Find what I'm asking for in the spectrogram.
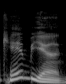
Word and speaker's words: Cambion: Anyway, it has come to my attention recently that I am, how do you say it? Kale, I don't remember. It is a big chameleon. Chameleon. – I'm sure you're Cambion. – Cambion. Yes, you're a Cambion.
